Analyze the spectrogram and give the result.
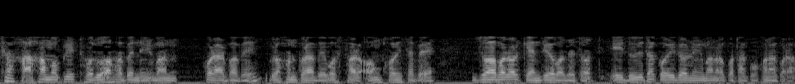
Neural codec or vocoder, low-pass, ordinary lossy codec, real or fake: vocoder, 44.1 kHz, 128 mel bands, Pupu-Vocoder; 3.6 kHz; none; fake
